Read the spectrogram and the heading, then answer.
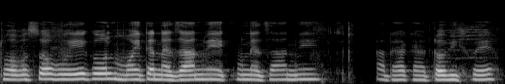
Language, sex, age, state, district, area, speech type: Assamese, female, 30-45, Assam, Majuli, urban, spontaneous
